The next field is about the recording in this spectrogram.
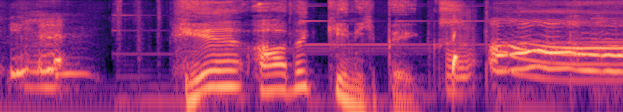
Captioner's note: laughing; plop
